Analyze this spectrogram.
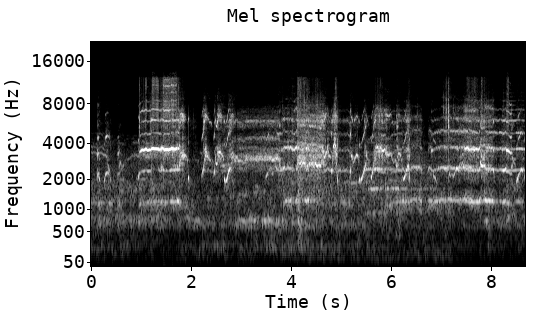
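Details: Hungry peregrine falcon nestlings being fed by the male, Melbourne, Australia, 30 October 2021: continuous chorus of piercing, harmonic screams with some wavering, rising-and-falling notes, several voices overlapping.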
